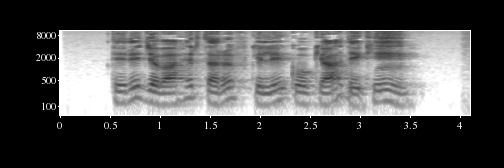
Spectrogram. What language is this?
Urdu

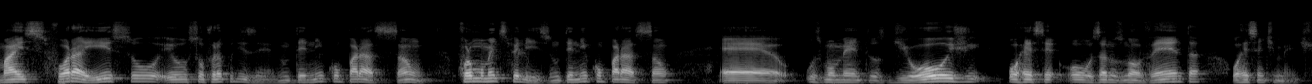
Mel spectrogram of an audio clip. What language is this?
Portuguese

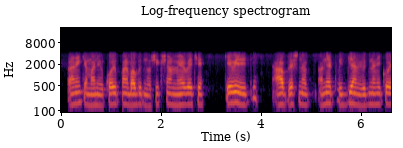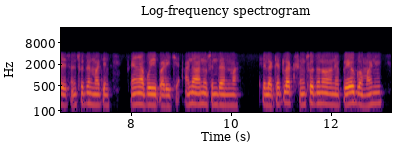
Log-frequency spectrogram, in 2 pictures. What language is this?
Gujarati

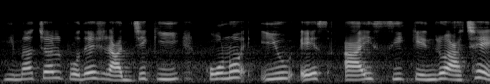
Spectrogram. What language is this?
Bangla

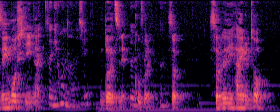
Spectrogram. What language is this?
Japanese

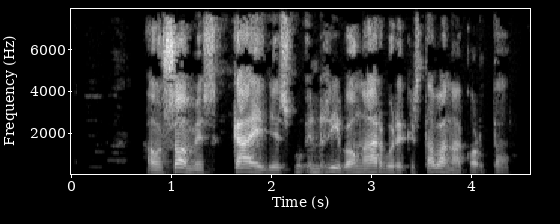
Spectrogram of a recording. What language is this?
Galician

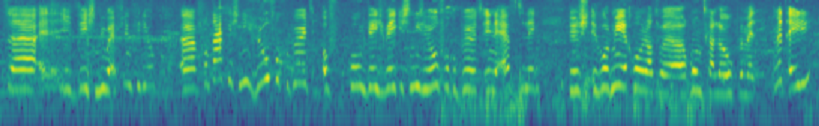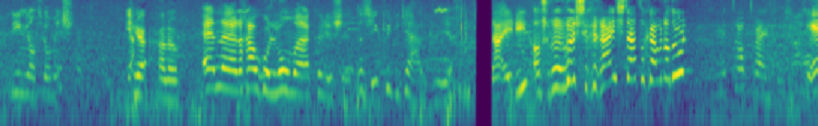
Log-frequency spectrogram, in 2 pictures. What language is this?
Dutch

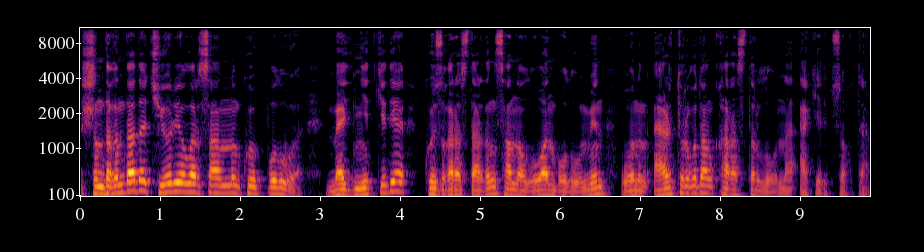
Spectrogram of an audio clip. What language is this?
Kazakh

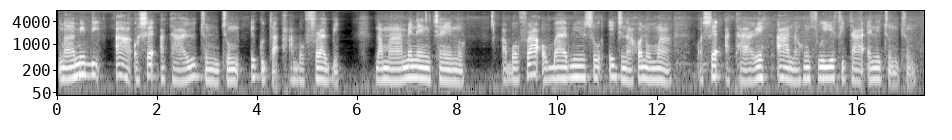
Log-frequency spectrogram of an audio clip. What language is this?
Akan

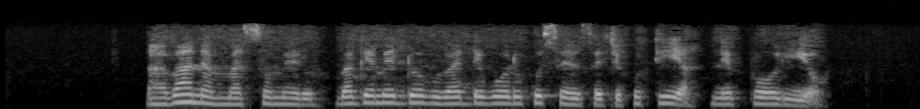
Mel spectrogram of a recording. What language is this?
Ganda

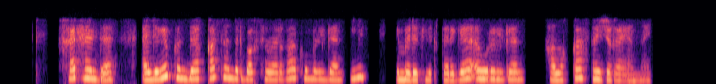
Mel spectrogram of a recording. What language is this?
Bashkir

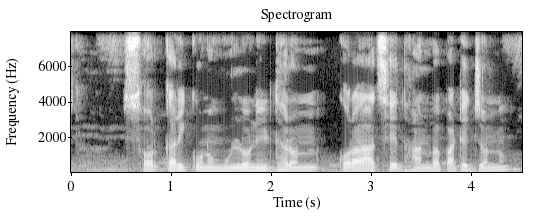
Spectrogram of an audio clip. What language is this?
Bangla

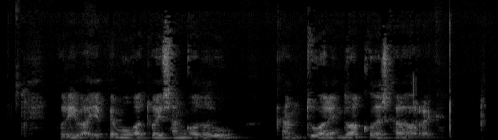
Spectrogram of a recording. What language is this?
Basque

